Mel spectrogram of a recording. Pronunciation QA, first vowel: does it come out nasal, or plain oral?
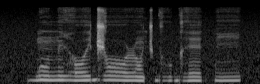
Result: nasal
